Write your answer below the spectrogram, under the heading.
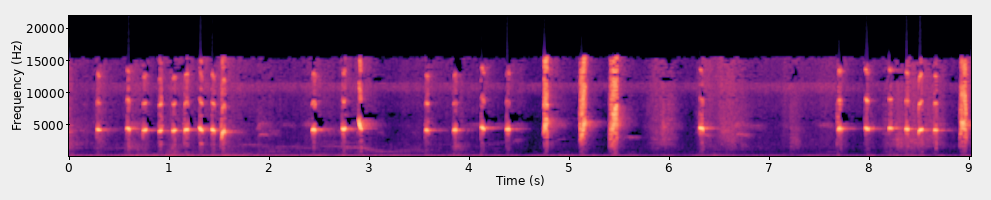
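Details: Lively Brown-throated sunbird (Konin) song, used to lure birds: quick runs of thin, piercing high notes at a steady pitch, then spaced single chirps and a few buzzy bursts, with faint low background hum.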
